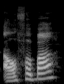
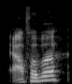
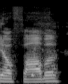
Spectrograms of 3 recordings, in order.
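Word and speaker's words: Elphaba: I'm all right for Susan Gerbick is excellent and Kenny is pronounced Alphaba. Alphaba. Oh, I know. I keep saying Alaba.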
